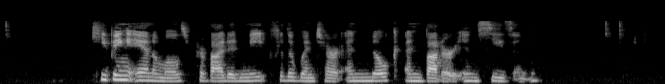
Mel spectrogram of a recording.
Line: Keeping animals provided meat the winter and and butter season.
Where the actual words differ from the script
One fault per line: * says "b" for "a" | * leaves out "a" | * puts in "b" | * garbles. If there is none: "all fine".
* puts in "for"
* puts in "milk"
* puts in "in"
